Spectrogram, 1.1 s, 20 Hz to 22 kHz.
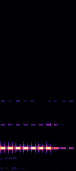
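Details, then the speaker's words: Heated-diode electronic leak detector in manual mode near an R-410A leak on a mini-VRF heat pump training unit; fast high-pitched beeping about nine a second that continues without auto-zeroing, then softens when partly blocked; leak detected. "Now, when we do that, it's not going to auto zero. It's just going to continue to make that noise."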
